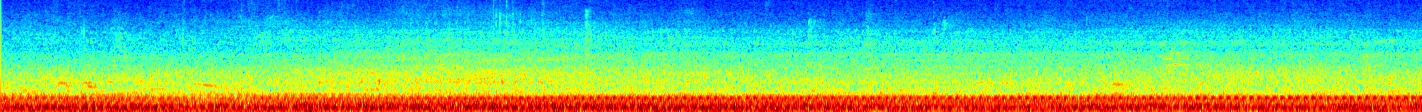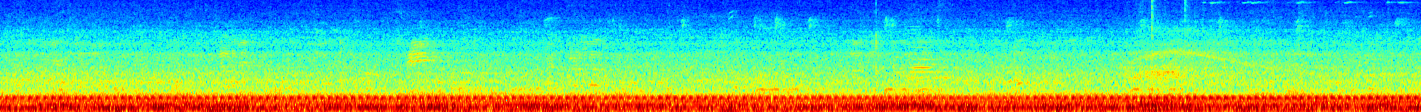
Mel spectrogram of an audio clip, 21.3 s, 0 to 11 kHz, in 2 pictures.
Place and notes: {"title": "Panorama Park, Av. Panorama, Valle del Campestre, León, Gto., Mexico - Por el parque de panorama.", "date": "2020-11-30 14:43:00", "description": "Around the panorama park.\nI made this recording on November 30th, 2020, at 2:43 p.m.\nI used a Tascam DR-05X with its built-in microphones and a Tascam WS-11 windshield.\nOriginal Recording:\nType: Stereo\nEsta grabación la hice el 30 de noviembre de 2020 a las 14:43 horas.", "latitude": "21.15", "longitude": "-101.69", "altitude": "1823", "timezone": "America/Mexico_City"}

